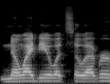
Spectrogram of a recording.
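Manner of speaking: plain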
